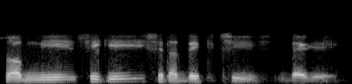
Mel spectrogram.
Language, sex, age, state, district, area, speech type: Bengali, male, 30-45, West Bengal, Kolkata, urban, conversation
